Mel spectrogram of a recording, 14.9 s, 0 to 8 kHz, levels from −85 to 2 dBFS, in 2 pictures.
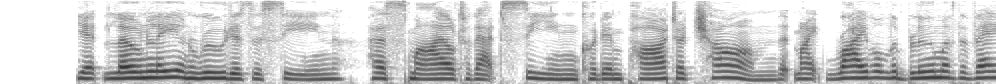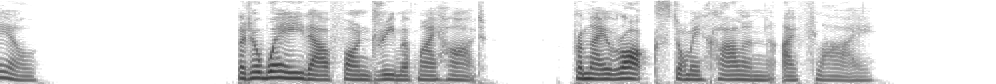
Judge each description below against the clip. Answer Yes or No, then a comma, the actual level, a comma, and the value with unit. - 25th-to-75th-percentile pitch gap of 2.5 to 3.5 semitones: No, average, 3.9 semitones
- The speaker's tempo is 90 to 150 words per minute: Yes, average, 140 wpm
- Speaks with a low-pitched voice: No, medium, 185 Hz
